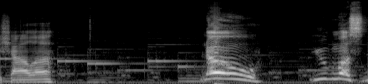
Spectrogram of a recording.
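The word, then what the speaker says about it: Schala: I've always used to pronounce it Scala, but I think it's actually supposed to be Shala.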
